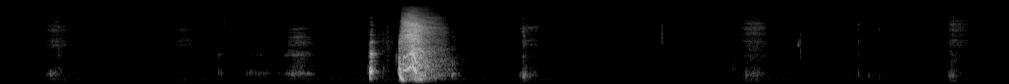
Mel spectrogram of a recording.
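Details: Loud, wet sneeze amid sniffs and breathy sounds in a quiet room, during a head cold with swollen sinuses and worsening symptoms; some stuck sneezes were deliberately induced.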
